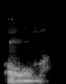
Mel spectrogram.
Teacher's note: It starts guttural, it goes palatal, ooh, and ends labial. So it covers the whole distance and all the shapes of your mouth in order to say that.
